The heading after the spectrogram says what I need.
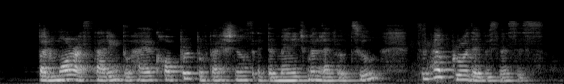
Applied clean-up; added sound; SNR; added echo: neural separator model SepFormer DNS4.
